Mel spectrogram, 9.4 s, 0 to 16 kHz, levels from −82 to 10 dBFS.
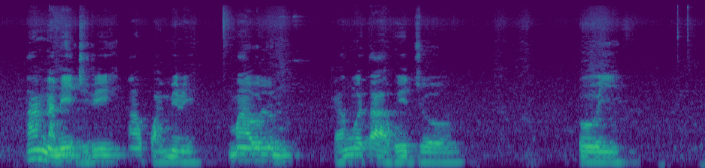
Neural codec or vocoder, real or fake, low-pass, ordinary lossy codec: none; real; 14.4 kHz; none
